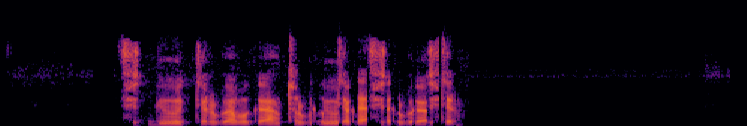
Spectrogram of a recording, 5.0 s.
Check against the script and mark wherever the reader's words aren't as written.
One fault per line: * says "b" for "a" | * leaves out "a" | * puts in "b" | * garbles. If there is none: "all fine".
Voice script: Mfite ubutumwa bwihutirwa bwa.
* leaves out "ubutumwa"
* garbles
